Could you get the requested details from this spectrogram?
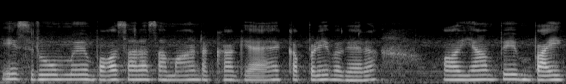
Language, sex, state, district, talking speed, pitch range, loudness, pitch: Hindi, female, Chandigarh, Chandigarh, 170 wpm, 210-225 Hz, -22 LUFS, 215 Hz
